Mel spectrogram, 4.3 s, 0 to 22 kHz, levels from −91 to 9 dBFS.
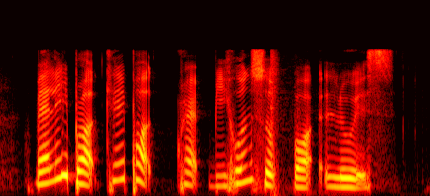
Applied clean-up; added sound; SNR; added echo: neural mask model RNNoise.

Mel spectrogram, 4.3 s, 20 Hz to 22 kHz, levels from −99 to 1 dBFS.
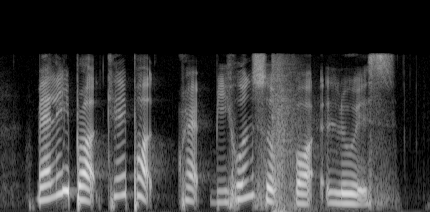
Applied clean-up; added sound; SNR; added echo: none; Gunshot, gunfire; 17 dB; none.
